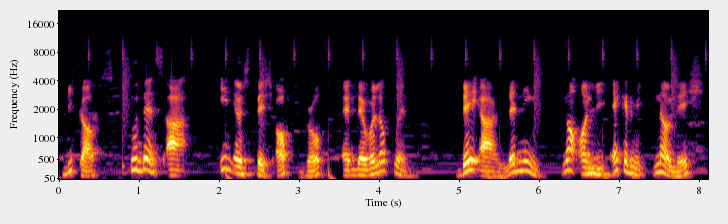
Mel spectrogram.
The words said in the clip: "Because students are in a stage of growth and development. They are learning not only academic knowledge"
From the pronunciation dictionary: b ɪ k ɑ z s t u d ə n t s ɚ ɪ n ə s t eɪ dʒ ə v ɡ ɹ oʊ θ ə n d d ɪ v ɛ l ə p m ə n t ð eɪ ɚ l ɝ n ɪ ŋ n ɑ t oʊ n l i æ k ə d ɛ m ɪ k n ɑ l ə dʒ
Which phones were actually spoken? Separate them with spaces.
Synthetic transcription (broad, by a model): b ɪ k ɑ s t u d ə n t s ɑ ɪ n ə s t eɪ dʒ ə f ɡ ɹ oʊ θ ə n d d ɪ v ɛ l ə p m ə n t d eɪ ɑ l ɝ n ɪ ŋ n ɑ t oʊ n l i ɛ k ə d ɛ m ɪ k n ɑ l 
